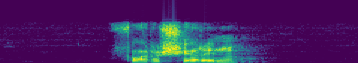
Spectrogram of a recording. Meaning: researcher (female)
- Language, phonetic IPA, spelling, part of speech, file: German, [ˈfɔʁʃəʁɪn], Forscherin, noun, De-at-Forscherin.ogg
